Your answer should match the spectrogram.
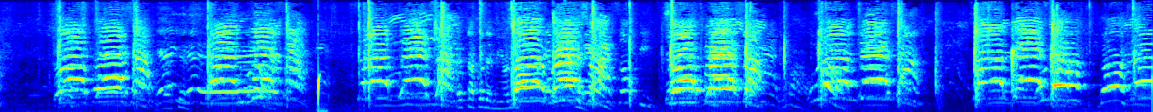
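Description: A group of voices, children's among them, chanting in short repeated phrases with hands clapping. There is a sharp knock about four seconds in.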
